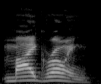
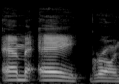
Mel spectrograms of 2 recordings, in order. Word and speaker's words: McGrowin: Deb said, "Jeremy, the the McGrowins are pronounced my growing. You've been missing that for years." Nope. I understood that since day one. Some of them are ma growing though.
